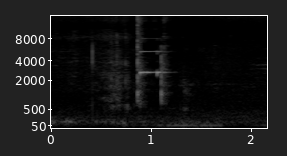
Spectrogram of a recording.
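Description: A single short, high-pitched electronic beep from the handheld Leeb hardness tester's main unit, a key-press beep, about a second in. A soft rustle of handling comes just before it.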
